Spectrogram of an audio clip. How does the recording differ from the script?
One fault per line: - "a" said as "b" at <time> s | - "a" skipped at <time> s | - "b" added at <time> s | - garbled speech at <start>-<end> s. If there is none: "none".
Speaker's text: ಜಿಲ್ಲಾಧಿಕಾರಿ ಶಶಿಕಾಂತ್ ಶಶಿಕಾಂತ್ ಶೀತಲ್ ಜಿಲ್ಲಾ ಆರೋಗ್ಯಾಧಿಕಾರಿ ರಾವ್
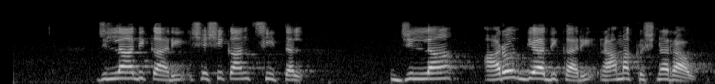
- "ಶಶಿಕಾಂತ್" skipped at 2.6 s
- "ರಾಮಕೃಷ್ಣ" added at 6.0 s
